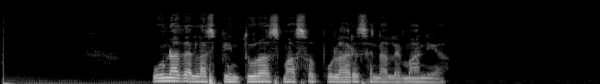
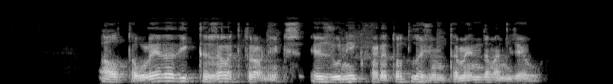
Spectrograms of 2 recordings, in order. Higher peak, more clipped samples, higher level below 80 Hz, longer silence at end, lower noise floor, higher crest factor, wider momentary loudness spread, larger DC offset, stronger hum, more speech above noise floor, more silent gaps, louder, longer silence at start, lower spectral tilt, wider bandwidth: second, -6 dBFS vs -2 dBFS; neither; first, -44 dBFS vs -54 dBFS; first, 1.55 s vs 0.75 s; second, -72 dBFS vs -77 dBFS; first, 22 dB vs 16 dB; about the same, 9 LU vs 7 LU; neither; first, 60 Hz at -45 dBFS vs none; second, 49 dB vs 62 dB; neither; second, -24 LUFS vs -15 LUFS; second, 0.05 s vs 1 s; about the same, -6 dB/octave vs -5.5 dB/octave; first, 11.5 kHz vs 9.2 kHz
